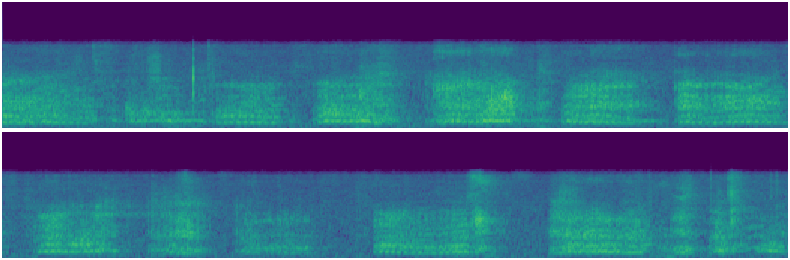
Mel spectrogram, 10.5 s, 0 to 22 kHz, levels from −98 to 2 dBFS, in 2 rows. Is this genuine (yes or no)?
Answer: no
